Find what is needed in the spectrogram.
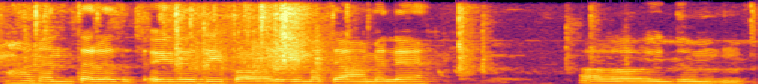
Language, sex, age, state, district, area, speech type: Kannada, female, 30-45, Karnataka, Bellary, rural, spontaneous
